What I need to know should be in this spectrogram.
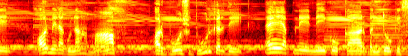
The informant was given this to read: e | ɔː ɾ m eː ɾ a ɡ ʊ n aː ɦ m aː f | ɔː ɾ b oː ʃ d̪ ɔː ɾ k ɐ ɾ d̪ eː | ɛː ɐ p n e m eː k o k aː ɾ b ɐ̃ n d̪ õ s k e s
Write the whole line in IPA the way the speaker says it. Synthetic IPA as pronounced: e | ɔː ɾ m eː ɾ a ɡ ʊ n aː ɦ m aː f | ɔː ɾ b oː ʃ d̪ uː ɾ k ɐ ɾ d̪ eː | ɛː ɐ p n e n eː k o k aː ɾ b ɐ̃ n d̪ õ k e s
